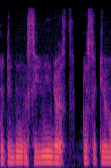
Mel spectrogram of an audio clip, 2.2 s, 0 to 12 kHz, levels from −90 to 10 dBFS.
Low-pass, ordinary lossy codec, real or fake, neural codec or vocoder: 9.9 kHz; Opus, 64 kbps; fake; autoencoder, 22.05 kHz, a latent of 192 numbers a frame, VITS, trained on one speaker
